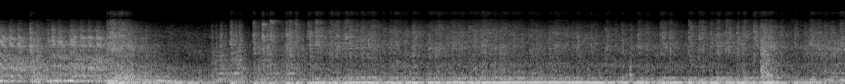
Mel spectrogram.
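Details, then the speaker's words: 1970 Dodge Super Bee with Gen 3 Hemi and Holley Terminator X EFI at low idle, at 58 psi fuel pressure; idle rises when starting fluid is sprayed, revealing an intake vacuum leak under the driver's side. "There's for sure a vacuum leak underneath this driver's side."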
